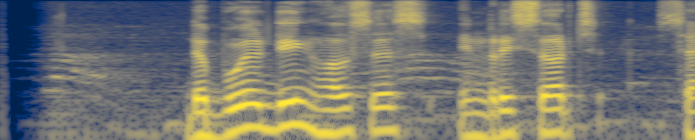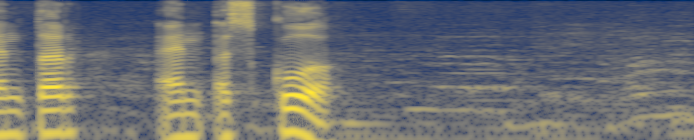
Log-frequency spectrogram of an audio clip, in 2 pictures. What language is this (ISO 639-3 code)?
sun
